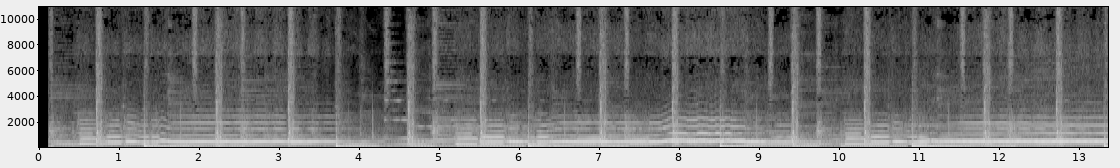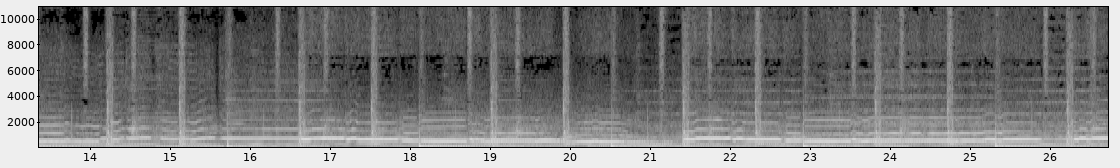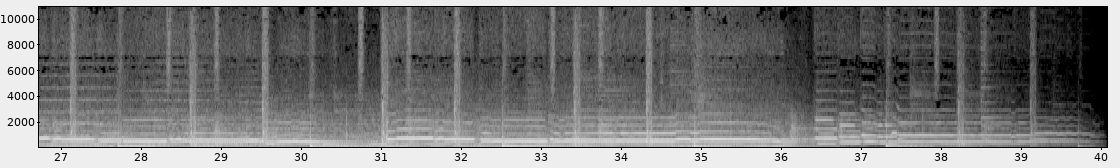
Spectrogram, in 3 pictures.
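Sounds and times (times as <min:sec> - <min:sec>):
romantic flute ringtone: 0:00.3 - 0:40.0.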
